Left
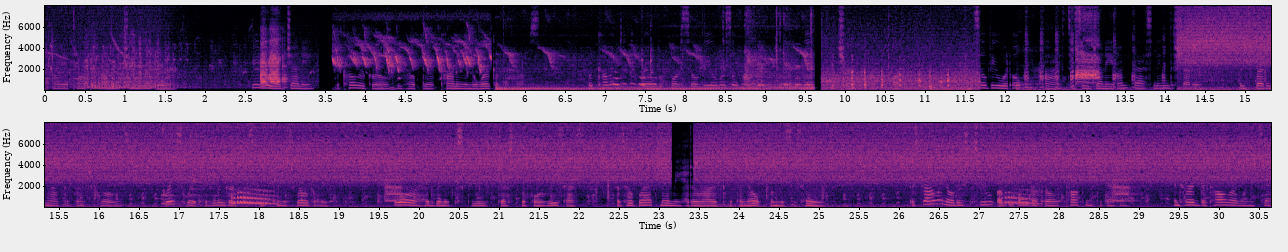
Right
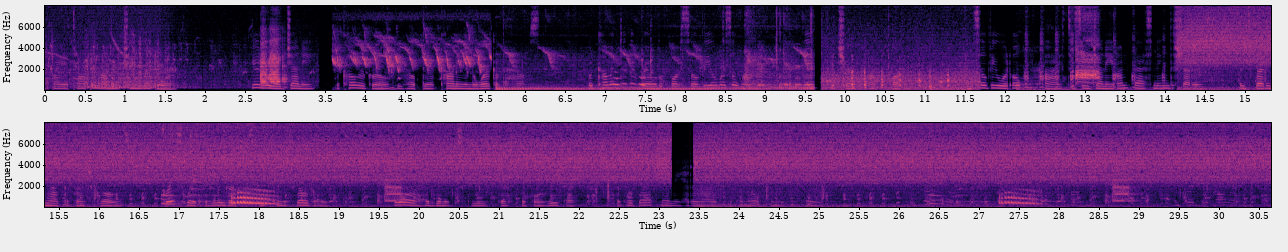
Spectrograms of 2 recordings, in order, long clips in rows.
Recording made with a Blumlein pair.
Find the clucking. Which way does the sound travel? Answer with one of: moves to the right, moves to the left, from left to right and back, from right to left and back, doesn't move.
doesn't move.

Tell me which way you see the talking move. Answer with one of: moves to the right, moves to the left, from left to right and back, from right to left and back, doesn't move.
moves to the left.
